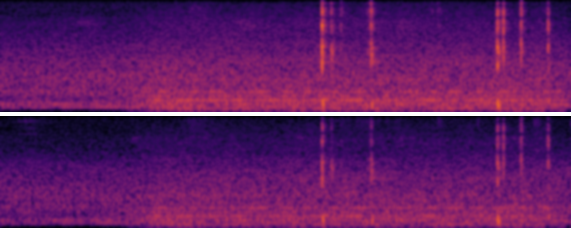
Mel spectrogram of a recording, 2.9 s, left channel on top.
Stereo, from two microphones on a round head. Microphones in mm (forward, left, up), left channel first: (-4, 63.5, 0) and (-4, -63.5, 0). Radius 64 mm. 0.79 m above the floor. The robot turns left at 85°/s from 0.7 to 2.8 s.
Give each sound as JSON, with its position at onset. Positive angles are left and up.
{"t": 1.6, "sound": "tapping", "side_deg": 65}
